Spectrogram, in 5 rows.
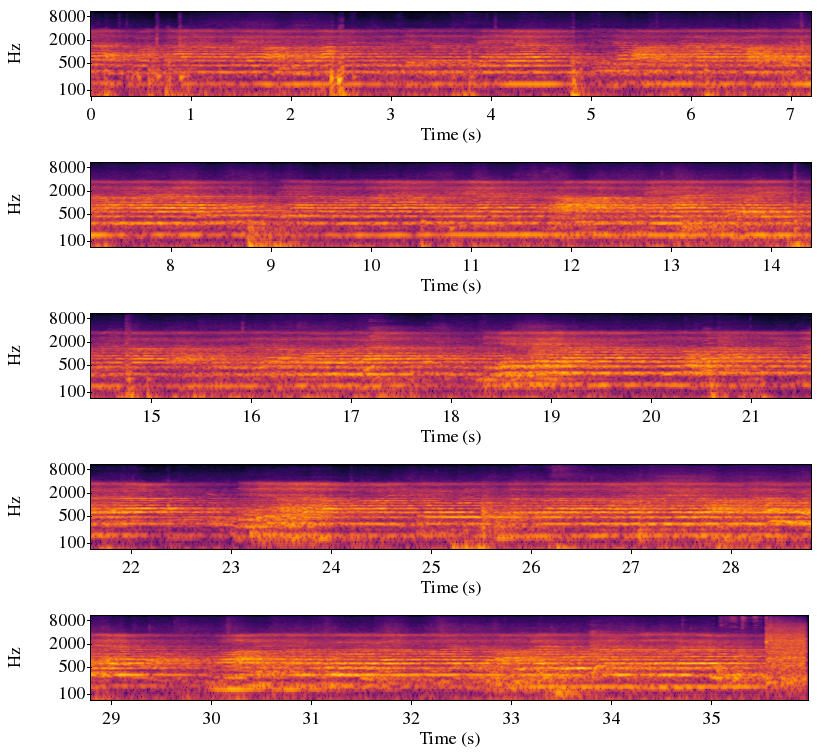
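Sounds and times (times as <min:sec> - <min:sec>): person chanting mantra: 0:00.0 - 0:35.9.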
